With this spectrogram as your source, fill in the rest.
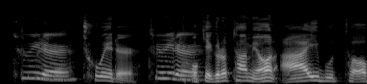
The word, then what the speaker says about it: Twitter: 그래서 이것도 리을처럼 발음해 주세요. 해볼게요. 트위터. 트위터.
